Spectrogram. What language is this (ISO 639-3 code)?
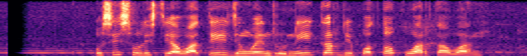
sun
